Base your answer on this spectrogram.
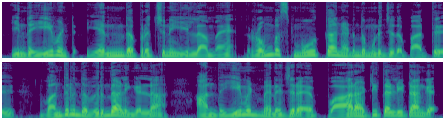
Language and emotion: Tamil, happy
